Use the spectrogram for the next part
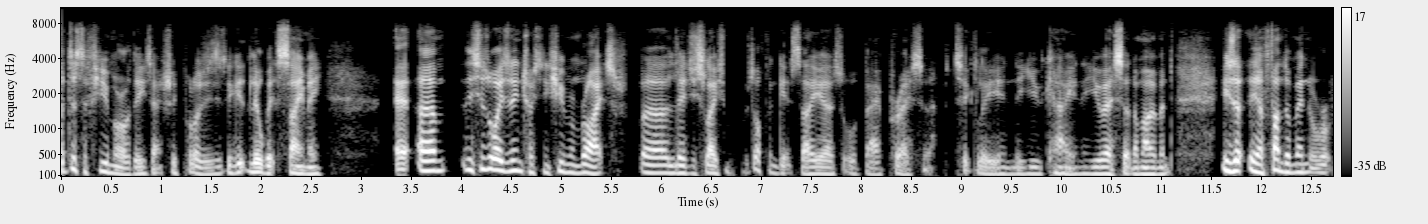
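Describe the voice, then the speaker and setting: Male webinar presenter, middle-aged, gravelly voice, rambling and hesitant, dry close sound. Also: on the high side, no room sound, lo-fi sound. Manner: rambling, hesitant, self-deprecating. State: losing his voice.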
